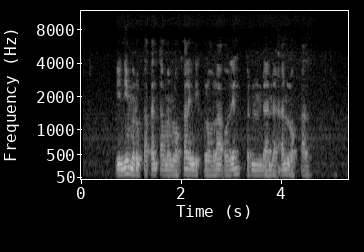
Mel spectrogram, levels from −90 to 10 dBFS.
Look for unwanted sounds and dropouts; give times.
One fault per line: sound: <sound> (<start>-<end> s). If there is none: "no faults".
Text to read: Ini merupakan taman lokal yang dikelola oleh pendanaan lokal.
no faults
